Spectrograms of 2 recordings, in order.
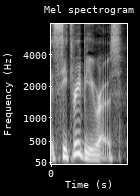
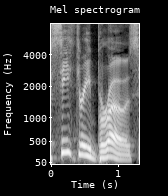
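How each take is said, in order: First: The ending is said as B then rose. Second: The ending is said as one word, bros. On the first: The speaker calls it right. "That's right" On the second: The speaker calls it wrong. "I think I'm pronouncing wrong"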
